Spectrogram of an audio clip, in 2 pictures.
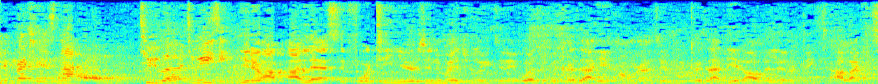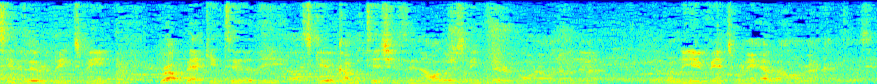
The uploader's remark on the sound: Recorded at a Mint Pros, J.Irwin Productions Yankee Stadium suite event.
